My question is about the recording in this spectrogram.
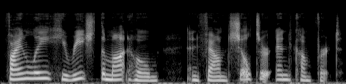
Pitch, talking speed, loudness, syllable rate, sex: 220 Hz, 190 wpm, -18 LUFS, 5.1 syllables/s, female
